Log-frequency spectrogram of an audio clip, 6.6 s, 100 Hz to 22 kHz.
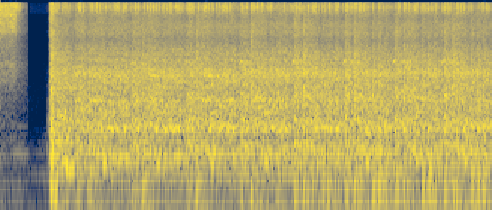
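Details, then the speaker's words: Ford 7.3 Powerstroke diesel cranking with key off to check compression, after an engine-bay fire; has long had a slight skip: steady even churn that never catches; cranks without starting, low oil pressure and metal in oil suspected. "Let's just see if she'll turn over. I don't have the key on or anything. I just want to see if it has compression. It's got a bit of a skip, but to be honest, it's always had that."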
